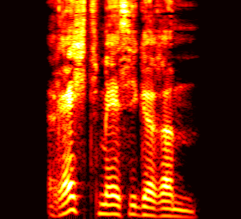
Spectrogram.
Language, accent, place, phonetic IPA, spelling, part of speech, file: German, Germany, Berlin, [ˈʁɛçtˌmɛːsɪɡəʁəm], rechtmäßigerem, adjective, De-rechtmäßigerem.ogg
- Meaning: strong dative masculine/neuter singular comparative degree of rechtmäßig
